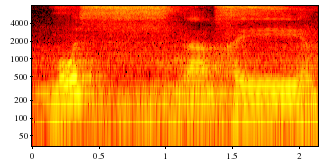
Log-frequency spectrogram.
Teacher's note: Nah qafnya kembali tebal ya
